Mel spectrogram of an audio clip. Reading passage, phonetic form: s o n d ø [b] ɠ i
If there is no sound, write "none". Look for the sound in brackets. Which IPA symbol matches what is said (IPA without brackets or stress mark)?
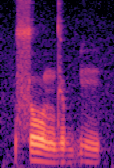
b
